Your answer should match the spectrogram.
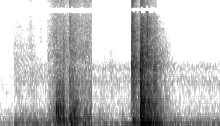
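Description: A door banging twice: two loud, rattling bursts about a second and a half apart, each lasting under a second.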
